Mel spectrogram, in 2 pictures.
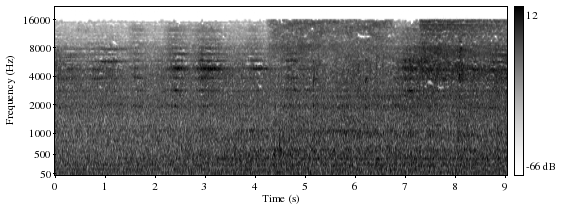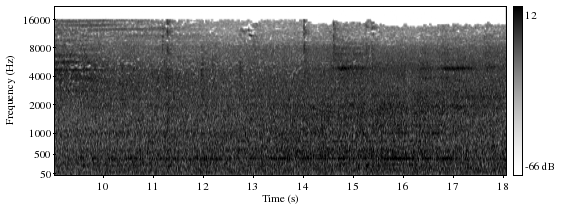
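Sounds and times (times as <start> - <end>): steel wheels rumbling on rails: 0.0 - 18.0
faint high wheel squeal: 14.6 - 15.4, 16.8 - 17.6.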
